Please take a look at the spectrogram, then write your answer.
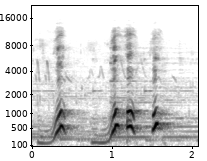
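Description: A voice imitates the neighbors' dog barking: one drawn-out woof, a short pause, then three quicker woofs in succession, fairly loud with no other sounds around them.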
